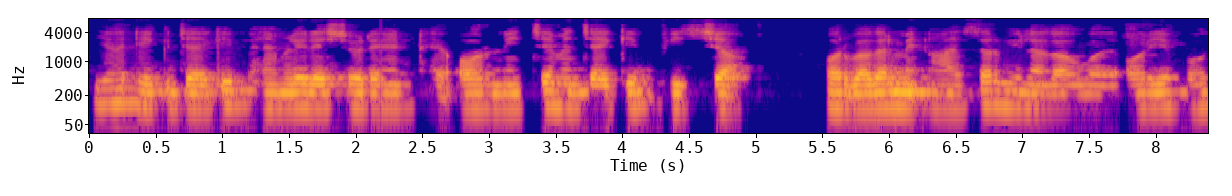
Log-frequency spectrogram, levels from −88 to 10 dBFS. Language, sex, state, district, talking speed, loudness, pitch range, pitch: Magahi, male, Bihar, Jahanabad, 145 wpm, -17 LUFS, 110-115 Hz, 115 Hz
